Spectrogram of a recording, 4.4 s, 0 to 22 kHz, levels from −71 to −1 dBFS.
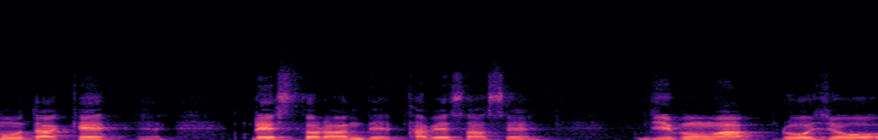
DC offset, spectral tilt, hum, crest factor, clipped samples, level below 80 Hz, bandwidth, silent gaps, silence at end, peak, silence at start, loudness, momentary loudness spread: under 0.1%; -5 dB/octave; none; 18 dB; under 0.1%; -72 dBFS; 13.5 kHz; none; 0 s; -4 dBFS; 0 s; -22 LUFS; 15 LU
